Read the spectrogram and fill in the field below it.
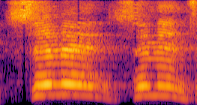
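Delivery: high-pitched retold cry of a name; imitated scream. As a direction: call out high, mimicking a desperate scream. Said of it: "he's screaming".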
